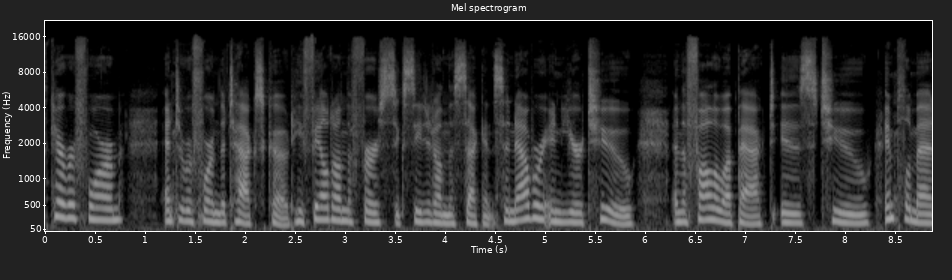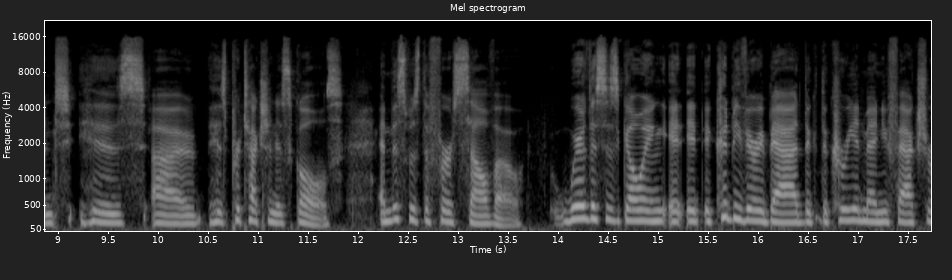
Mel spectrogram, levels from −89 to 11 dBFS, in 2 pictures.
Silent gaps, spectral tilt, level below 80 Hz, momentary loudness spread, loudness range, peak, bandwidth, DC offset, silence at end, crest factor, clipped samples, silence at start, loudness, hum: none; -4 dB/octave; -62 dBFS; 6 LU; 3 LU; -14 dBFS; 16 kHz; under 0.1%; 0 s; 18 dB; under 0.1%; 0.05 s; -31 LUFS; none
